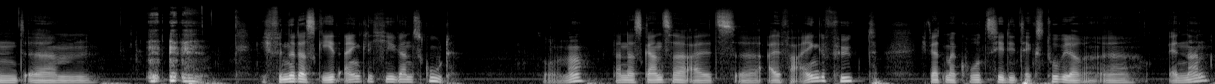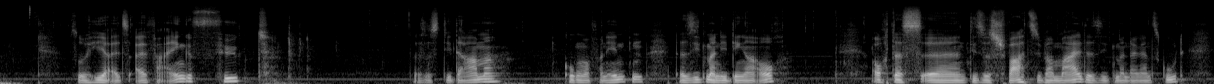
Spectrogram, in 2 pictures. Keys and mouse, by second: 6.1 F11, 12.2 click, 14.9 click, 15.1 g, 19.1 middle click, 19.3 a, 21.1 middle drag.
